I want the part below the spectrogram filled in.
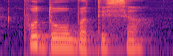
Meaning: to like (the person who likes takes the dative case; the person or thing liked takes the nominative case)
- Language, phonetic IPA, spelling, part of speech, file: Ukrainian, [pɔˈdɔbɐtesʲɐ], подобатися, verb, Uk-подобатися.ogg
